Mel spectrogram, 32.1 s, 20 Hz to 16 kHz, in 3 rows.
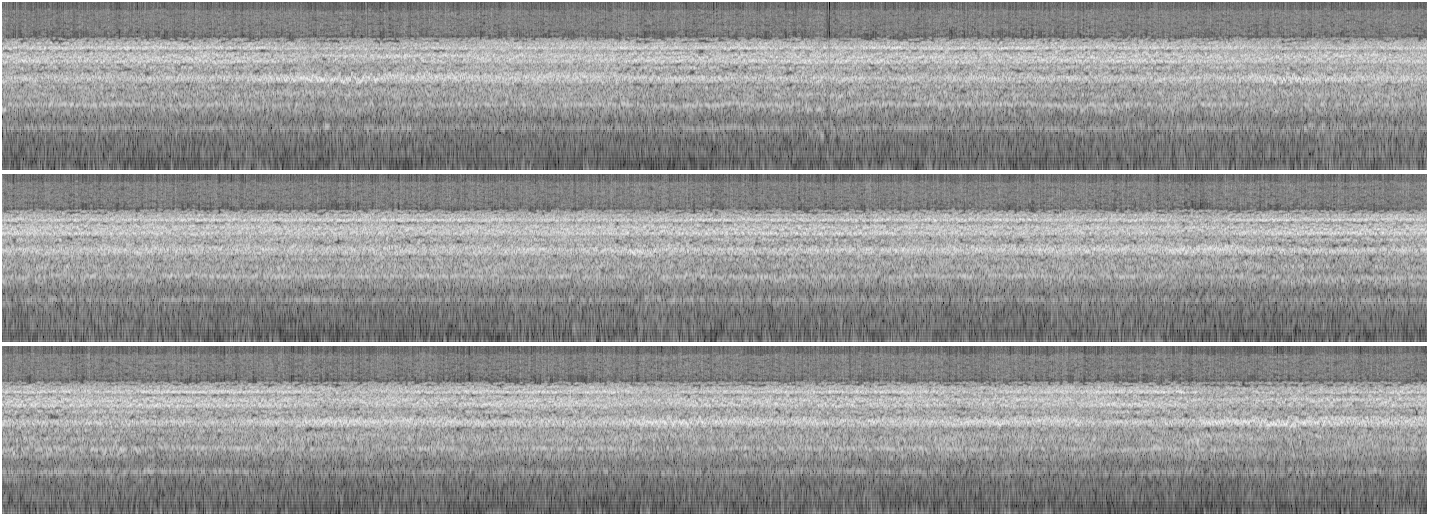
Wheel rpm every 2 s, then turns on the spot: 220, 230, 230, 220, 220, 230, 230, 230, 230, 230, 210, 220, 230, 230, 230, 220.
none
